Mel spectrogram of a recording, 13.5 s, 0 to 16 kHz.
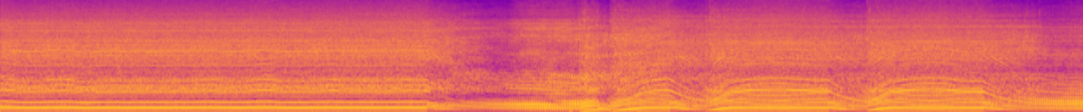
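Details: Honda HHH25 4-stroke hedge trimmer, formerly bogging, after carb tuning and a new fuel filter; steady high idle, then crisp blips rising and falling about three seconds apart, picking up cleanly without bogging; normal running.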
